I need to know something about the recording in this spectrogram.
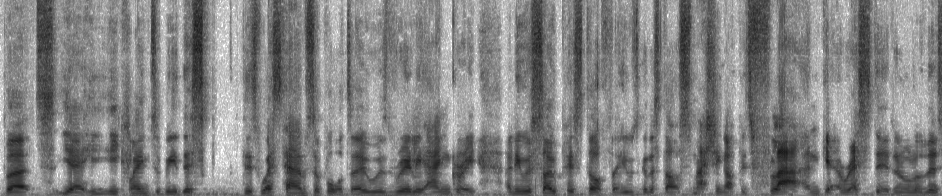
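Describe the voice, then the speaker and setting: A man's voice: medium pitch, slight background noise, poor audio. A man on a fan podcast panel, chatting casually, teasing and telling rambling stories. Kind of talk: casual panel chat with banter.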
